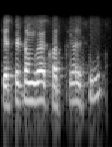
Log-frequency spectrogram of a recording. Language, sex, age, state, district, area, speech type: Odia, male, 60+, Odisha, Cuttack, urban, conversation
